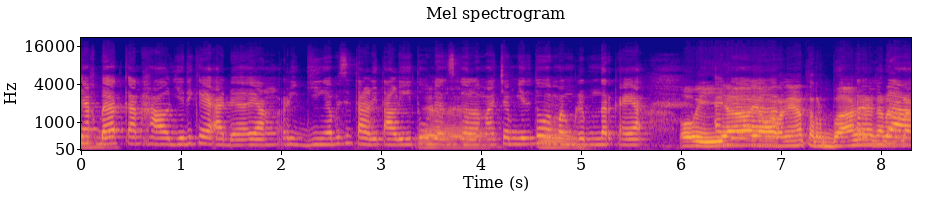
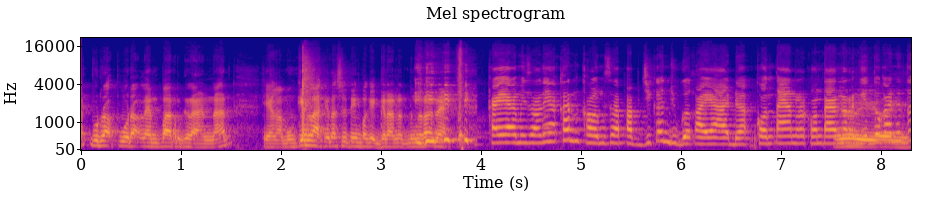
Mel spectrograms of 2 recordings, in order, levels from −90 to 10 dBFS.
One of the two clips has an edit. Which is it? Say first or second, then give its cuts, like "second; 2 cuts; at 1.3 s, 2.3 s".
second; 2 cuts; at 4.0 s, 6.7 s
